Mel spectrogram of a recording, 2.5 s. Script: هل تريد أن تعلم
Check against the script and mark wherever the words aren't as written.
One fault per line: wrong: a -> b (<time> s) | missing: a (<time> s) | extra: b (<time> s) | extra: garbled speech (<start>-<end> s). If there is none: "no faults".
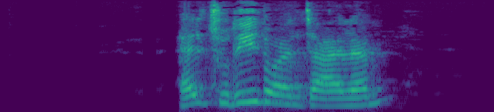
no faults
